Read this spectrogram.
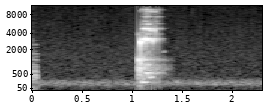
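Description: A sharp interface click sounds once.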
